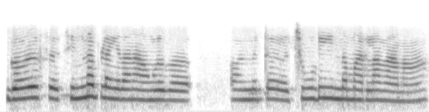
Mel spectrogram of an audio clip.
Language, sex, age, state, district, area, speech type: Tamil, female, 18-30, Tamil Nadu, Perambalur, rural, conversation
